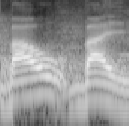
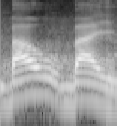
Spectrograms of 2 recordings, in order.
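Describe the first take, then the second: No difference in how they are said.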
